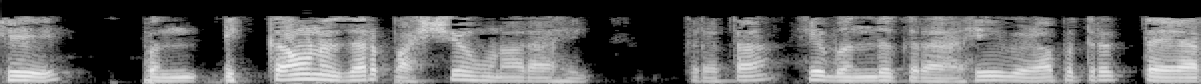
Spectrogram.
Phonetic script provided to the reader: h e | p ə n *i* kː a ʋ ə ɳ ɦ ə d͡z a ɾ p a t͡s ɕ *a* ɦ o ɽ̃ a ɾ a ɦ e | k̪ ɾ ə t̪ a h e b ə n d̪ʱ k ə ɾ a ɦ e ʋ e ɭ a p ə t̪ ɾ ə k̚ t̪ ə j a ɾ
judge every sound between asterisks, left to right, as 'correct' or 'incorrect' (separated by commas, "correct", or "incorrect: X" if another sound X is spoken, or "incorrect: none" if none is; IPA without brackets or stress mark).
incorrect: e, incorrect: e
